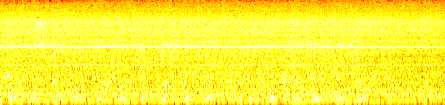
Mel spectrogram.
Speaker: That sound you're hearing is the um it's the the paddles doing that because they're so shallow.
